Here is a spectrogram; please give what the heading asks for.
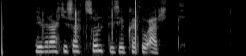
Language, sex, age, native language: Icelandic, female, 15, Icelandic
